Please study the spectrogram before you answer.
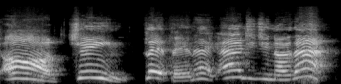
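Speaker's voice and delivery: high, bright burst of disbelief; can't believe someone got it; shocked a viewer guessed it; stunned surprise. Real, not acted. Viewer guesses right instantly.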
